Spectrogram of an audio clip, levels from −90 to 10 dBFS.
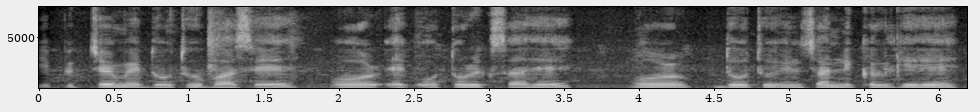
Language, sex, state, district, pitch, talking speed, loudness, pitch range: Hindi, male, Arunachal Pradesh, Longding, 140 Hz, 195 wpm, -18 LUFS, 135-150 Hz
